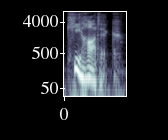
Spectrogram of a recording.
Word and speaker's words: quixotic: He said, no, it comes from Don Quixote. Therefore, it is quixotic. Or quixotic.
